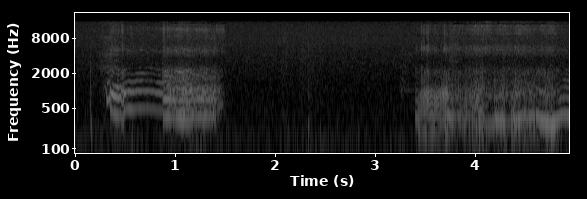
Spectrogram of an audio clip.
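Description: A Yorkshire Terrier snores with a whistly, moaning quality, each breath a tonal, wobbling drone. Two long snores come about three seconds apart, with quiet breathing between.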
